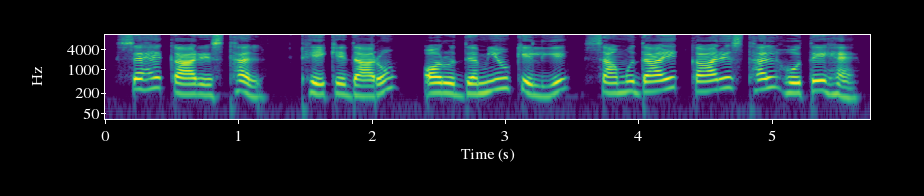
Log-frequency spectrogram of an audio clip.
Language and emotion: Hindi, neutral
